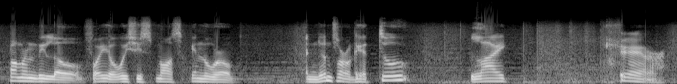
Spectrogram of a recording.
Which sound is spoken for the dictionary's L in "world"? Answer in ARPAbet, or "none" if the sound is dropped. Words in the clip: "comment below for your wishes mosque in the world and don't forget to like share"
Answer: L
